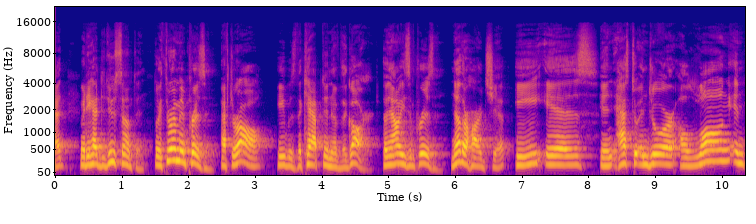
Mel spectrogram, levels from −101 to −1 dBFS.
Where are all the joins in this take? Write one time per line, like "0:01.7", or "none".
none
